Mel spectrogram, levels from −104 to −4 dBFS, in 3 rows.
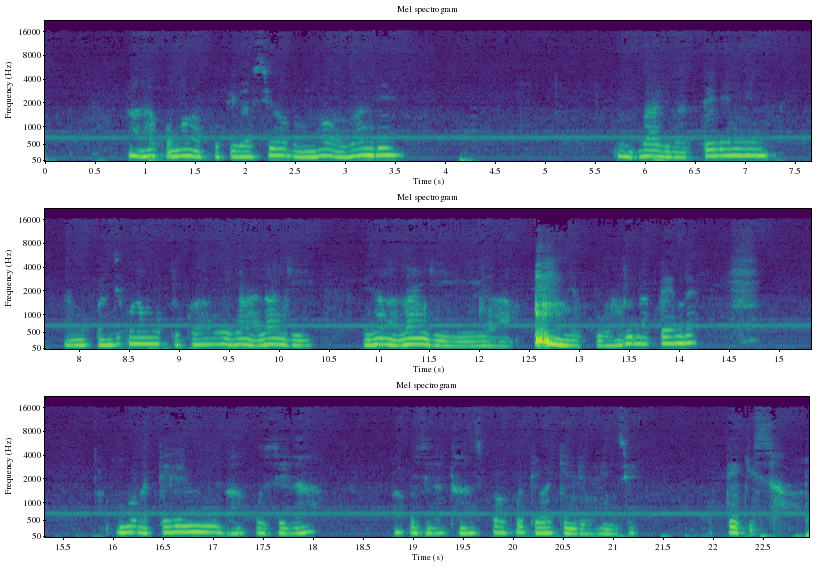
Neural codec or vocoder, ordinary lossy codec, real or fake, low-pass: codec, 44.1 kHz, 7.8 kbps, Pupu-Codec; MP3, 64 kbps; fake; 19.8 kHz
